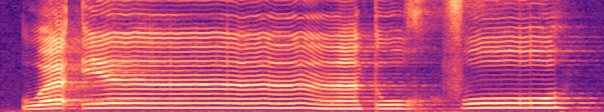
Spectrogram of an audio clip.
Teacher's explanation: Ada ikhfa aqrab lagi karena ada nun sukun yang ketemu sama huruf ta. Maka bunyi nun sukunnya dibunyikan samar-samar, jadi tidak jelas n. Mau bilang ta sambil ada dengungannya.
